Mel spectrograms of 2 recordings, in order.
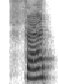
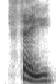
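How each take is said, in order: First: 'fat' with a short open vowel. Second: 'fate' with an 'ay' vowel; long A in 'fate'. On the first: Teacher contrasting pairs, short vowel in 'fat'. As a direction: keep the A of 'fat' unglided. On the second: Teacher contrasting pairs, long vowel in 'fate'. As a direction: glide the A of 'fate', silent E. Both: Shown as a demonstration. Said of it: "Vamos fazer junto".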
